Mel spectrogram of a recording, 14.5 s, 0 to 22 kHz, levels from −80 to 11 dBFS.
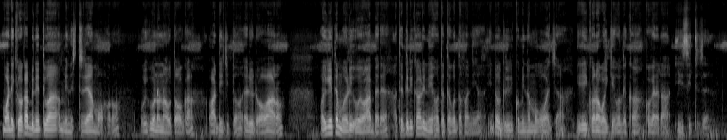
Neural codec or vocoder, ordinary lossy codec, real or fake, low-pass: vocoder, 44.1 kHz, 128 mel bands, Pupu-Vocoder; none; fake; none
